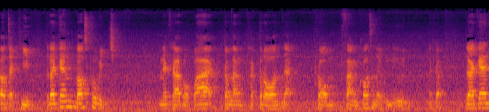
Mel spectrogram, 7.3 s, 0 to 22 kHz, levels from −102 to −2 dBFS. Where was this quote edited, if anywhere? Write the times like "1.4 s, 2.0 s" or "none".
2.7 s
